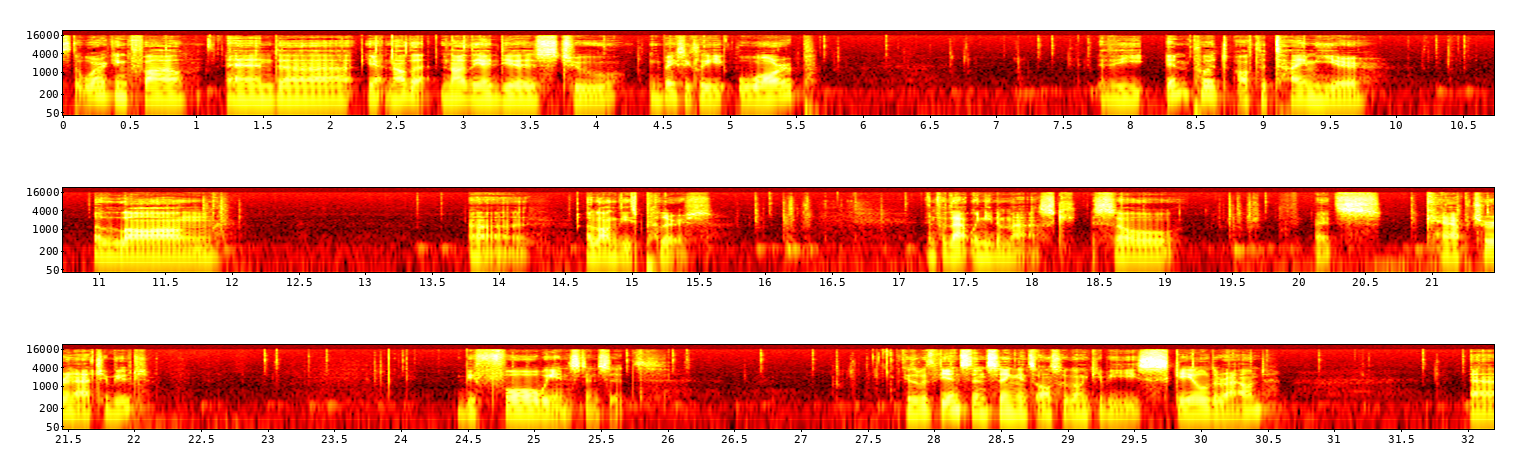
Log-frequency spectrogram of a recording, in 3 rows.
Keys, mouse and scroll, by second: 0.4 scroll up 1, 0.9 scroll down 1, 2.1-6.4 drag, 3.9-4.3 scroll down 1, 5.1-6.4 scroll up 1, 6.4-8.3 scroll down 1, 6.7 g, 7.4 click, 8.3-8.8 scroll up 3, 8.4 click, 10.8-12.6 scroll down 2, 13.6-14.6 scroll down 2, 14.6-15.5 scroll down 1, 16.6-17.5 scroll up 2, 17.4 typing, 17.5-18.0 scroll down 1, 18.3-19.3 drag, 19.6 typing, 19.8 shift+click, 20.9-22.5 typing, 23.0 click, 24.1-25.8 drag, 24.9 g, 25.9 click, 26.2 click, 27.3-32.2 ctrl+drag, 27.3 g, 30.4-32.0 middle drag.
